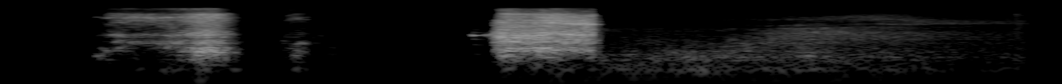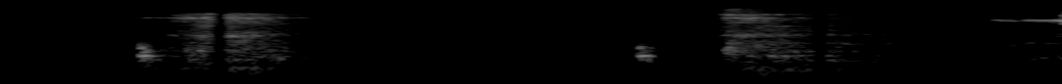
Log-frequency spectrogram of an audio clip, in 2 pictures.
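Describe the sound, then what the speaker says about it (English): Deep breathing in a hatha yoga class: slow, airy inhales and exhales close to the mic, a few strong breaths followed by softer, fainter ones separated by quiet gaps. "So let's just do deep breaths."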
